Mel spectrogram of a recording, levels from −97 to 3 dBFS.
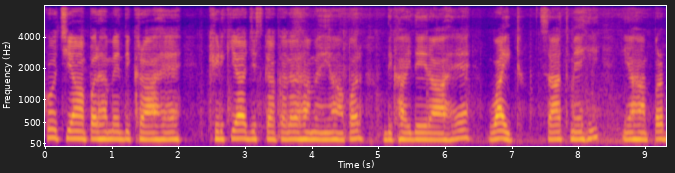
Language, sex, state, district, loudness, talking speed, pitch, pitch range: Hindi, male, Himachal Pradesh, Shimla, -18 LUFS, 150 wpm, 150 Hz, 145-155 Hz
